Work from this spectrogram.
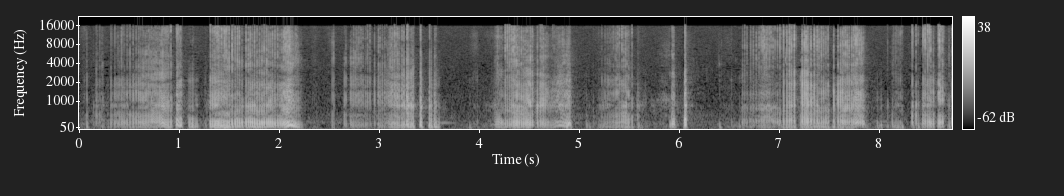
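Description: A yellow-green plastic cosmetic cream squeeze tube is held close to the mic while long nails scratch and tap its surface. Bursts of dry, rasping scratching alternate with short quiet gaps, broken by a few sharp, bright taps.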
